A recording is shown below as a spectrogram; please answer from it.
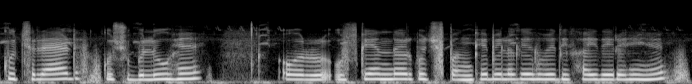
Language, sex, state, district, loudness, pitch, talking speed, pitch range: Hindi, female, Haryana, Rohtak, -12 LUFS, 235 Hz, 145 wpm, 225-245 Hz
